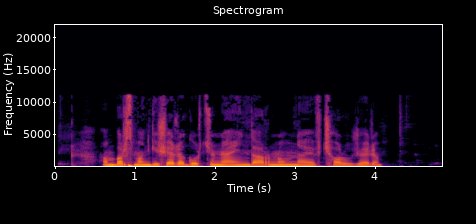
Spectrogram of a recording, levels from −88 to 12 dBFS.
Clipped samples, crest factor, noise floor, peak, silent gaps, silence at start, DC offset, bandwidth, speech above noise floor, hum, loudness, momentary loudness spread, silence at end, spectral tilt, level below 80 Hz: under 0.1%; 18 dB; -66 dBFS; -2 dBFS; none; 0.4 s; under 0.1%; 11.5 kHz; 47 dB; none; -20 LUFS; 9 LU; 0.75 s; -6 dB/octave; -36 dBFS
